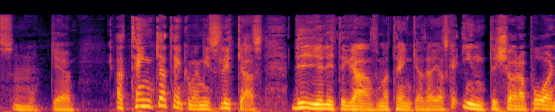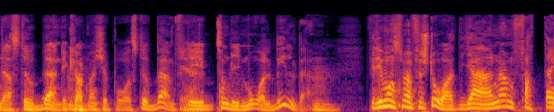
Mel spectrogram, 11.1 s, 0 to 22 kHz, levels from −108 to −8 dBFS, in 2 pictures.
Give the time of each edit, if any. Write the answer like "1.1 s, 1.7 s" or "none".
7.7 s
